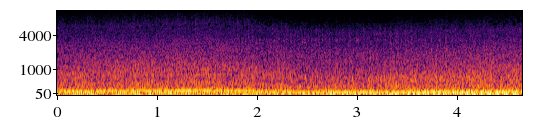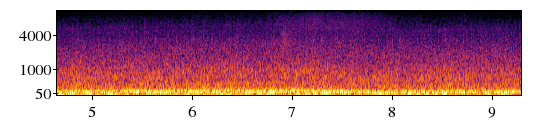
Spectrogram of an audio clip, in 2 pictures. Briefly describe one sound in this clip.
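Tank tracks clatter and squeak over the ground.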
